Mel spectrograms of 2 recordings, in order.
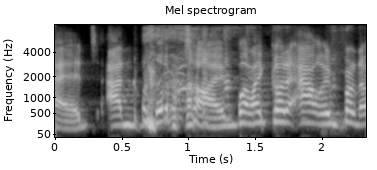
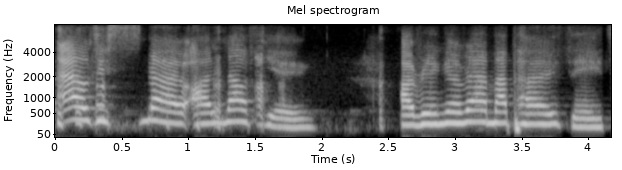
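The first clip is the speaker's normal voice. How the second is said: put-on posh British cartoon voice. Speaker acts out the British girlfriend from a film, as a Peppa Pig impersonation. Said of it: "are you doing like a Peppa Pig impersonation right now".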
